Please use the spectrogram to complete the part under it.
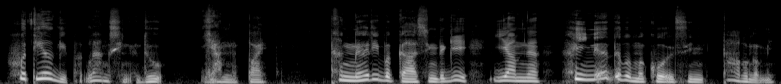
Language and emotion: Manipuri, disgusted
